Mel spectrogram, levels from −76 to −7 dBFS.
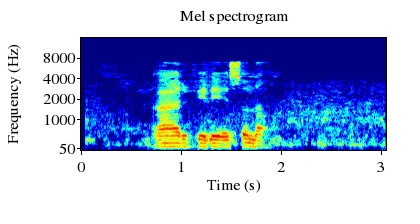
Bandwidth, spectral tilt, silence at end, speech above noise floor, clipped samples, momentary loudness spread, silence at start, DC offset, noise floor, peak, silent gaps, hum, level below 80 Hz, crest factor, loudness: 7.6 kHz; -4 dB/octave; 0 s; 30 dB; under 0.1%; 24 LU; 0.05 s; under 0.1%; -48 dBFS; -2 dBFS; none; none; -60 dBFS; 20 dB; -19 LUFS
